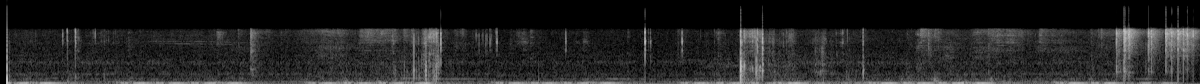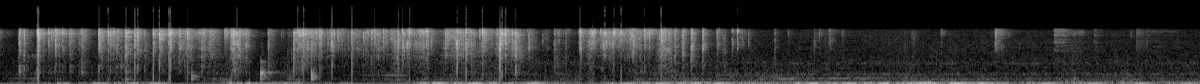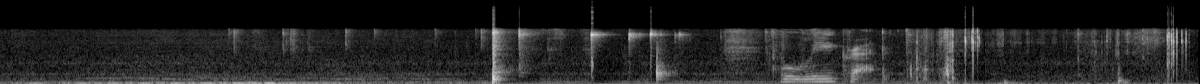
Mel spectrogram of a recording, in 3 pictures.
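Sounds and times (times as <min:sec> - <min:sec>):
plastic bottle crackling: 0:11.1 - 0:20.4.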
